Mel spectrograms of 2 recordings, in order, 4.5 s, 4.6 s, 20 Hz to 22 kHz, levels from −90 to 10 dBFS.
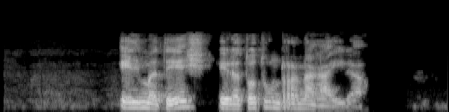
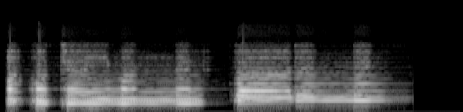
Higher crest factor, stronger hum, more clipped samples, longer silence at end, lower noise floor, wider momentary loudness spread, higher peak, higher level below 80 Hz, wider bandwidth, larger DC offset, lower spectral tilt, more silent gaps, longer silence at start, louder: about the same, 16 dB vs 16 dB; neither; neither; about the same, 0.8 s vs 0.75 s; second, -54 dBFS vs -70 dBFS; first, 12 LU vs 9 LU; about the same, -2 dBFS vs 0 dBFS; first, -56 dBFS vs -64 dBFS; first, 7.6 kHz vs 5.4 kHz; neither; second, -5 dB/octave vs -8 dB/octave; neither; first, 1.2 s vs 0.05 s; about the same, -16 LUFS vs -17 LUFS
